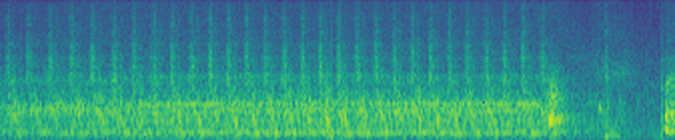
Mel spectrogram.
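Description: A sewing machine back stitching a rag quilt, a fast, even mechanical rattle of needle strokes running steadily, then stopping abruptly near the end with a few handling clicks.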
